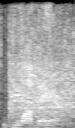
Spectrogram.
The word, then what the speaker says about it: Boisvert: while now called _Boisvert, or as I believe it's actually pronounced, Boisvert.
